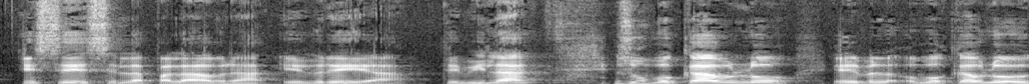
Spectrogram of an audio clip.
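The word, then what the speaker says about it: טבילה: La palabra bautismo en hebreo se pronuncia la palabra bautismo tevilaj.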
